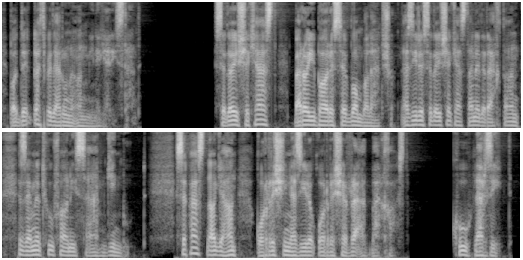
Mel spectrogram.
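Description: A man narrating a novel as an audiobook in a steady, measured storytelling manner. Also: low-pitched, dry recording, clean studio sound. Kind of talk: scripted literary narration.

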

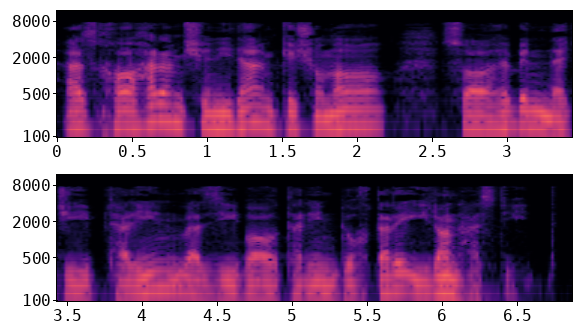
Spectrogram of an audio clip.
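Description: A man reading the part of a polite, smiling young man who has come courting, speaking smoothly and courteously. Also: medium pitch, dry recording, muffled recording, natural voice.

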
